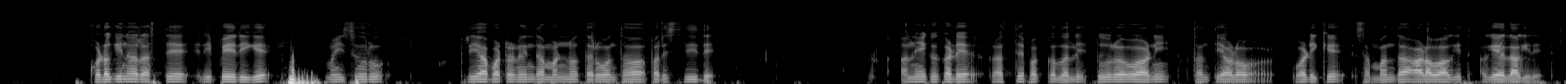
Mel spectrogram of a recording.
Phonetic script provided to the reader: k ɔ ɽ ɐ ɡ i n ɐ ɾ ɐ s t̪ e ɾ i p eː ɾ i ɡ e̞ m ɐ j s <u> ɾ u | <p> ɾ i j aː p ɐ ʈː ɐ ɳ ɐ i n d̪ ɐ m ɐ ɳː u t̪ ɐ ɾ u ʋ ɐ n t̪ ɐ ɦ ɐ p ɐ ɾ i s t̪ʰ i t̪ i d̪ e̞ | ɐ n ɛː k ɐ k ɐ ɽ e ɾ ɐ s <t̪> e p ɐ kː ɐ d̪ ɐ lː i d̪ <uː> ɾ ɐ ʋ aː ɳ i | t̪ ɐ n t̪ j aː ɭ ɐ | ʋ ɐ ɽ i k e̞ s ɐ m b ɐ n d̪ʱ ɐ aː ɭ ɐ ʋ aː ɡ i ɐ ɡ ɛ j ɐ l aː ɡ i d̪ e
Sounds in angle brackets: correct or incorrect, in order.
incorrect, correct, correct, correct

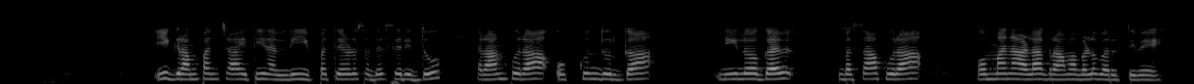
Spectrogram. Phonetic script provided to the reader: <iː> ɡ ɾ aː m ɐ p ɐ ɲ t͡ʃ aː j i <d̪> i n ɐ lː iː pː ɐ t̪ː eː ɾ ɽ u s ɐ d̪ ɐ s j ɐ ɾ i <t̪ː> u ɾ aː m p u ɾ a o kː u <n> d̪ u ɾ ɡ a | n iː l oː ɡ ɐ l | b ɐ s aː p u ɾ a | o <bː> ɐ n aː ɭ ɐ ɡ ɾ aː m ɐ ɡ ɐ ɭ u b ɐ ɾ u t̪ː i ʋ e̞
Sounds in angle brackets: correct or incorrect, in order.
correct, incorrect, incorrect, correct, incorrect

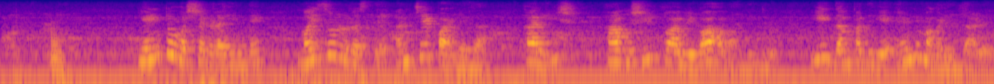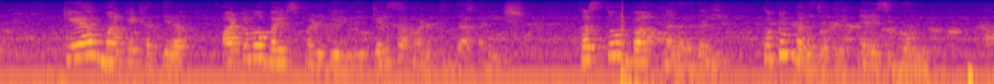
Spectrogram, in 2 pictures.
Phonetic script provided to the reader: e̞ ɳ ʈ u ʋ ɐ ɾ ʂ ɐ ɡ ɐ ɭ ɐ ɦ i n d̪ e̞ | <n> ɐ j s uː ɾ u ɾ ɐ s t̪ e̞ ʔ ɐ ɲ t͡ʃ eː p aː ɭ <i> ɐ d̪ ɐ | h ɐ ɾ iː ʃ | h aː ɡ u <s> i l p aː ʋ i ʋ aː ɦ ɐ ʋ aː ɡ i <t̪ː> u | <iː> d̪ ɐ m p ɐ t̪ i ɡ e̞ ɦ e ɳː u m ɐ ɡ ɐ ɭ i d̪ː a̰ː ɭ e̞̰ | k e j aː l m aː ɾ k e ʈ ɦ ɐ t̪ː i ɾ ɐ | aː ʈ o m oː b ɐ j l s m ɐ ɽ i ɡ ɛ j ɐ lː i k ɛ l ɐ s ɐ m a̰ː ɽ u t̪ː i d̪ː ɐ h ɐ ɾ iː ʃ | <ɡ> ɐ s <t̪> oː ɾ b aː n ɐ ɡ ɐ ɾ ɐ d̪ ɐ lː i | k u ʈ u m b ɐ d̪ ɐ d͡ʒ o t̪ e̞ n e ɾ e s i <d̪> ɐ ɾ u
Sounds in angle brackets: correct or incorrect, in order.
incorrect, incorrect, incorrect, incorrect, correct, incorrect, correct, incorrect

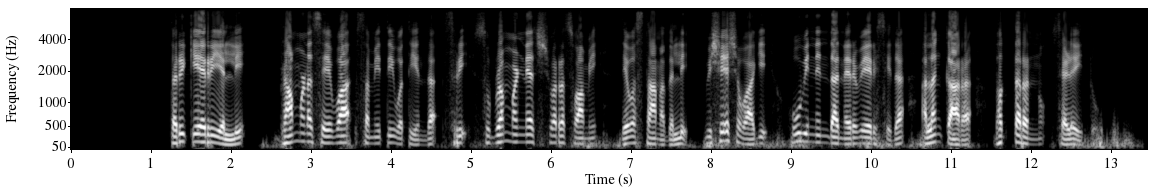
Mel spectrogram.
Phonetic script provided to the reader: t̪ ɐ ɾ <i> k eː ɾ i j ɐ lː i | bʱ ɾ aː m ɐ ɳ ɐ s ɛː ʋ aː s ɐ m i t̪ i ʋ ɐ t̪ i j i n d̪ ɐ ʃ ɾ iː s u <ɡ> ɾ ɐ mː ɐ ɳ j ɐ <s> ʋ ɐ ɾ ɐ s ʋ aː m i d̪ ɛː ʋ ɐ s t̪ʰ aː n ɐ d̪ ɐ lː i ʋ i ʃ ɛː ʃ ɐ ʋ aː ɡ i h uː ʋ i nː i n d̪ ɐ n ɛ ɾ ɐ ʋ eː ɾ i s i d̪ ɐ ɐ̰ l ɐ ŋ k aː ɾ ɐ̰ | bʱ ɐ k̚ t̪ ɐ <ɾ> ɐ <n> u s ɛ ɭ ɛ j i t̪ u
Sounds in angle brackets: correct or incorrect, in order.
correct, incorrect, incorrect, correct, incorrect

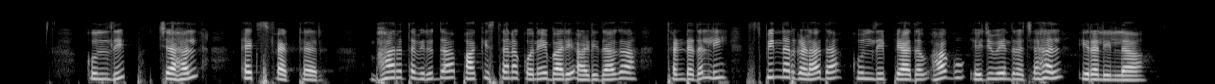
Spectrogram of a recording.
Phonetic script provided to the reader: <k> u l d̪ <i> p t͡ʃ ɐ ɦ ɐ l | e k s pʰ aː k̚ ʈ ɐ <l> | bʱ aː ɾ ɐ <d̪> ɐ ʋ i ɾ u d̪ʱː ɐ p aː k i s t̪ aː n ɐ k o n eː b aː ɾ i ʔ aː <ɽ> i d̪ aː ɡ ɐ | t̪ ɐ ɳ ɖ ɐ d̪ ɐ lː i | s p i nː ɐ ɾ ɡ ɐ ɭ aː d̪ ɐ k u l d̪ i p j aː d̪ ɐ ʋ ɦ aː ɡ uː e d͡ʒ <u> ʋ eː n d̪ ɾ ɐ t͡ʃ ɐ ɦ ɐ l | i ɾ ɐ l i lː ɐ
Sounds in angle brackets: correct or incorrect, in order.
correct, correct, incorrect, incorrect, correct, correct

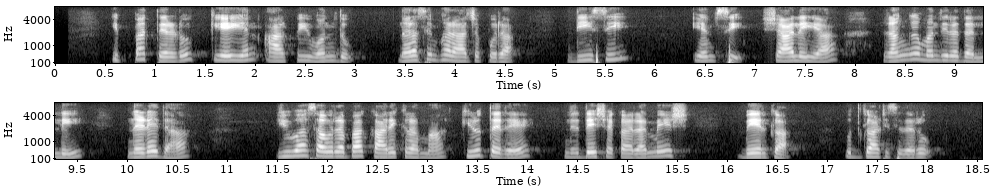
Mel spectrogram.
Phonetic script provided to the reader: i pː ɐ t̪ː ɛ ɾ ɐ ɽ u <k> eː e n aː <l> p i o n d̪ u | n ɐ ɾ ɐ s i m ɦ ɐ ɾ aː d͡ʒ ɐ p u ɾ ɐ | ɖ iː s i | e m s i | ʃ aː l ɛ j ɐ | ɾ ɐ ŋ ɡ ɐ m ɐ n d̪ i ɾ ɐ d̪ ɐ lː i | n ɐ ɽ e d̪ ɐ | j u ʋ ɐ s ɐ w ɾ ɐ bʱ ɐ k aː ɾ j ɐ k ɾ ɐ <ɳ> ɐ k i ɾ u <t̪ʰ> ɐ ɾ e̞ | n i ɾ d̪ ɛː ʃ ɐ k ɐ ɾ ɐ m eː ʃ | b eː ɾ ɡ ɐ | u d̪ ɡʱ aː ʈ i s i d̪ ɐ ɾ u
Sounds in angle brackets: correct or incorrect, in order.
correct, incorrect, incorrect, incorrect

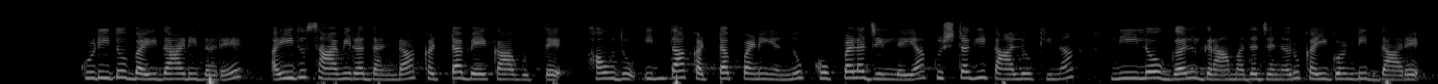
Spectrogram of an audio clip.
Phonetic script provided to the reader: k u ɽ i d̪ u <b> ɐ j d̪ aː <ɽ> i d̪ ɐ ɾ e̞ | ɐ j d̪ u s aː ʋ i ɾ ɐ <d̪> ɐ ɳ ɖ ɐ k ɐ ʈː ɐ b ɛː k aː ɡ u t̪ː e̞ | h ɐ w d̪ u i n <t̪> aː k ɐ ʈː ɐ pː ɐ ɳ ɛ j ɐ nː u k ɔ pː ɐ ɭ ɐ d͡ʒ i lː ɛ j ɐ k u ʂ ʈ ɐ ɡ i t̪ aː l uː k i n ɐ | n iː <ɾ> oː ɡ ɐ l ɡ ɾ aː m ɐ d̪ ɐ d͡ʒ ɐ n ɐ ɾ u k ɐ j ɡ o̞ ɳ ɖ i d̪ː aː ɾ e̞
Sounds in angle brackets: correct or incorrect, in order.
correct, correct, correct, correct, incorrect

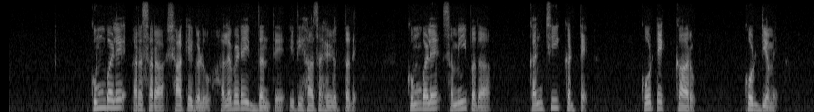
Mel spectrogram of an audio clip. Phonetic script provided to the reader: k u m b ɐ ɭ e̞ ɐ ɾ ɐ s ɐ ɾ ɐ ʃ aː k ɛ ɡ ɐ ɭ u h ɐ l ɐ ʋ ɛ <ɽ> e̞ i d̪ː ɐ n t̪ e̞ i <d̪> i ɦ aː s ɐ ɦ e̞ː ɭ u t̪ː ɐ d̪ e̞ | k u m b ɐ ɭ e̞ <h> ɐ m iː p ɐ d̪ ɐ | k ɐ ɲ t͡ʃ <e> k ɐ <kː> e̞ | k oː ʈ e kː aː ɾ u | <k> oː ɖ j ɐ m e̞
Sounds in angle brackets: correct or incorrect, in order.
correct, incorrect, incorrect, incorrect, incorrect, correct

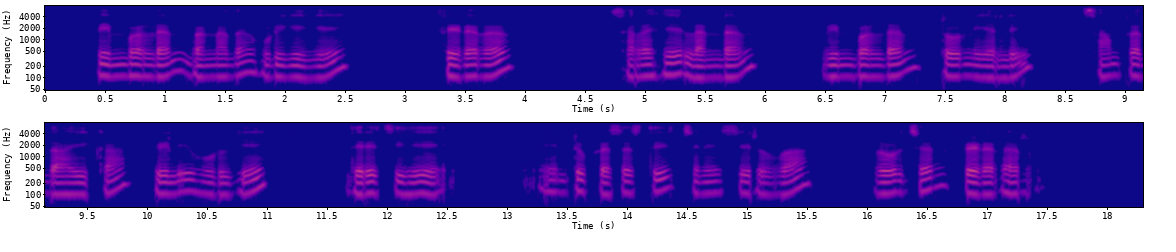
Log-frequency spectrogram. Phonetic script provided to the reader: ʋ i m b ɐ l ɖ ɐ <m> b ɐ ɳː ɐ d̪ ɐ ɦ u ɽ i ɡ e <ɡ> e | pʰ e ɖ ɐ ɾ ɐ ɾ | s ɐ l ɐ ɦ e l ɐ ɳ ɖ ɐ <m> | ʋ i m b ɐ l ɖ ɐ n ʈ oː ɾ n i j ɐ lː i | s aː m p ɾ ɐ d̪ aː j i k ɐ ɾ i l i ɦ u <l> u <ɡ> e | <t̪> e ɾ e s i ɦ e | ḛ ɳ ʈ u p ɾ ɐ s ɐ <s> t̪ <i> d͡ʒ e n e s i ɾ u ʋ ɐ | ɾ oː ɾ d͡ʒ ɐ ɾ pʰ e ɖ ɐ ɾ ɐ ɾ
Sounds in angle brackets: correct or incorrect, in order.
incorrect, correct, incorrect, incorrect, correct, incorrect, correct, correct

